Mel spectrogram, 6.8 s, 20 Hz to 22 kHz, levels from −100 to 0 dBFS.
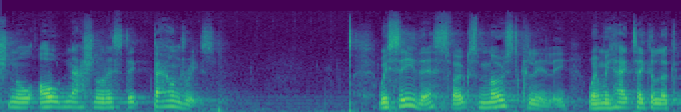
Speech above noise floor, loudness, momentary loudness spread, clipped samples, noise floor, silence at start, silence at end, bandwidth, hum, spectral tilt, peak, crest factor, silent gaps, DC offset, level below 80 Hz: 33 dB; -29 LUFS; 13 LU; under 0.1%; -61 dBFS; 0 s; 0 s; 14.5 kHz; 50 Hz at -60 dBFS; -5 dB/octave; -10 dBFS; 20 dB; none; under 0.1%; -58 dBFS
